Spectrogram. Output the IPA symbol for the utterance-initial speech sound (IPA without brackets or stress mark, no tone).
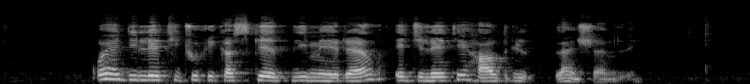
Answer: qʼ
